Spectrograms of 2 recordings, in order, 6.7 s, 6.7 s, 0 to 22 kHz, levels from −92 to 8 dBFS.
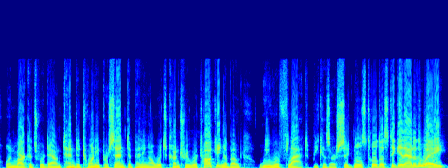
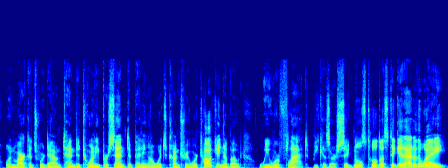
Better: second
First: distortion; heavy; 8 dB below the speech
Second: none

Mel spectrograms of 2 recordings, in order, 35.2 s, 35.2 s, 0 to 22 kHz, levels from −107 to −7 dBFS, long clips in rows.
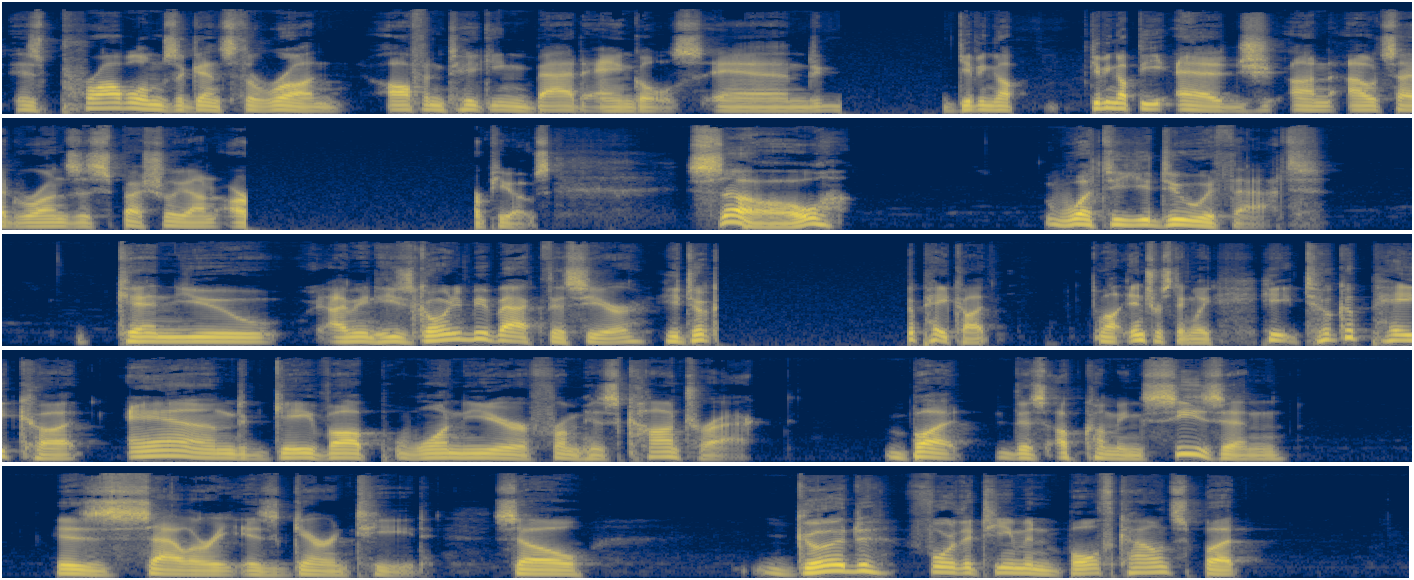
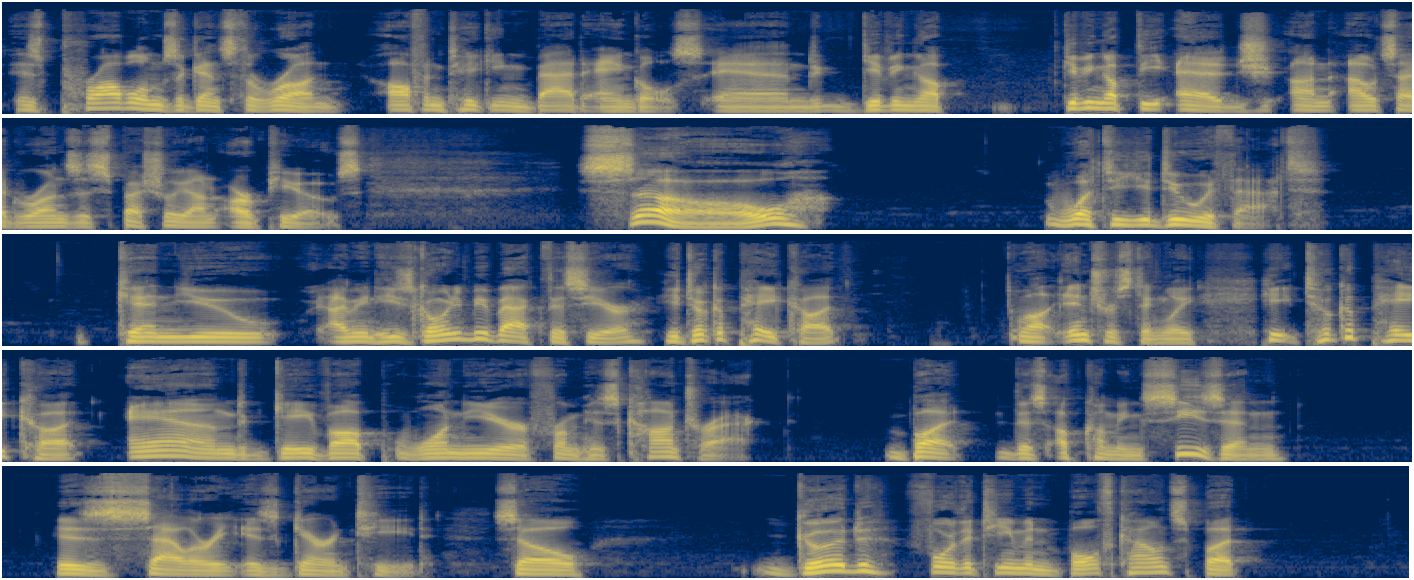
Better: second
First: audio freezing; at 4 s for 0.5 s, at 8.5 s for 1 s and at 18 s for 1 s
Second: none

